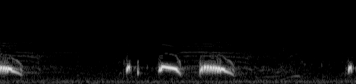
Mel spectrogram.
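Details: Vietnamese decoy spotted dove, 'giọng son 1 cốt lỡ' voice, calling to attract wild doves: a falling coo, then a quick double pip and two longer mellow downward coos, in a quiet setting.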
